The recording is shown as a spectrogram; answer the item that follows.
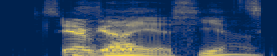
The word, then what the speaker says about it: Zajas: Zajas, yeah, you got it now, because the phonetic thing helps. Girls, people are like Zajas, Zajas. – I thought it was like Spanish, the soft J.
